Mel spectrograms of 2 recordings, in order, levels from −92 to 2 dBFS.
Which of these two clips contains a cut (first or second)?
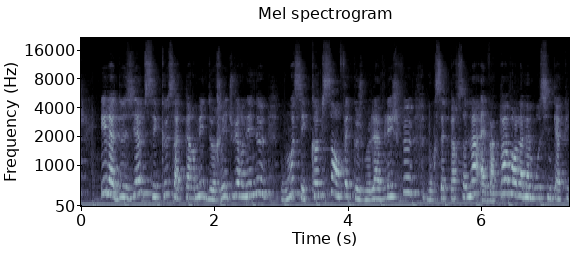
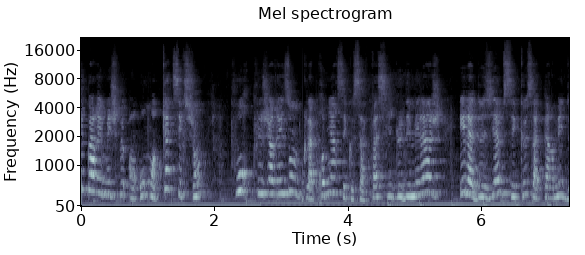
second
